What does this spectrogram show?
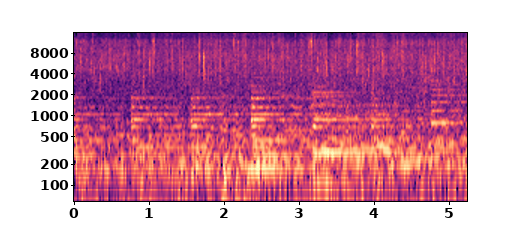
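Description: Steady rain falling on a surface, with soft music over it whose notes change about every second.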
